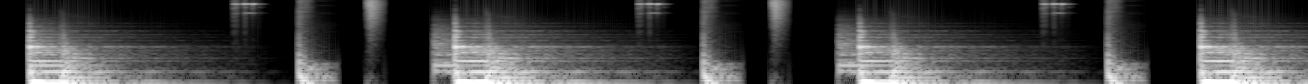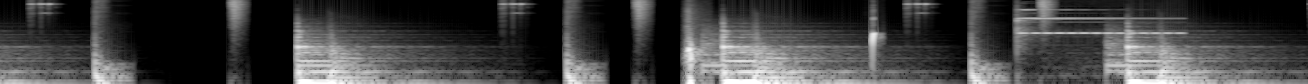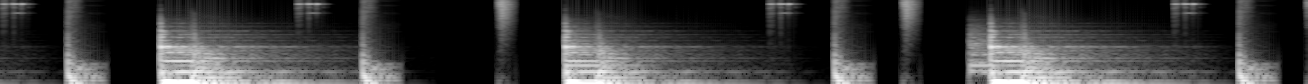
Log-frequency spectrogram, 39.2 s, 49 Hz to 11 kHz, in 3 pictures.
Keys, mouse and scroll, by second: 0.6 click, 1.3 drag, 2.2 click, 3.6 click, 4.7 click, 5.3 click, 6.1 click, 6.5 click, 7.2 click, 7.8 click, 10.5 click, 14.3 click, 16.5 click, 20.3 click, 20.6 click, 21.0 click, 21.2 click, 21.4 click, 21.6 click, 22.8 click, 23.0 click, 23.2 click, 23.3 click, 23.5 click, 26.7 click, 28.1 click, 31.1 click, 31.8 click, 33.8 click, 35.2 click, 37.4 click, 38.3 click.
